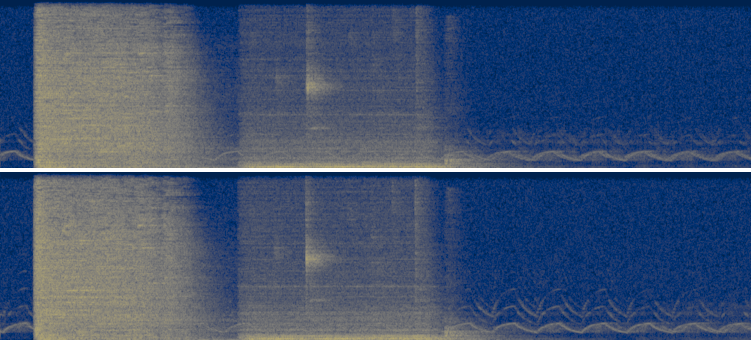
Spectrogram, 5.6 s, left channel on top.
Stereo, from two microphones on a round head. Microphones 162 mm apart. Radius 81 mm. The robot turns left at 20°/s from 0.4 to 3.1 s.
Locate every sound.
0.2 s breaking glass: 30° right (ahead or behind), 0.7 m
1.8 s a running tap: 55° right (ahead or behind), 1.1 m
3.3 s writing: centre (ahead or behind), 1.0 m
